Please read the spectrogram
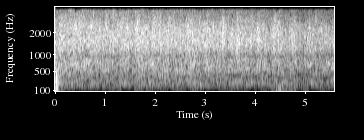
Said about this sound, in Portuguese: vamos aplaudir ao Senhor, Ele que diz a verdade.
